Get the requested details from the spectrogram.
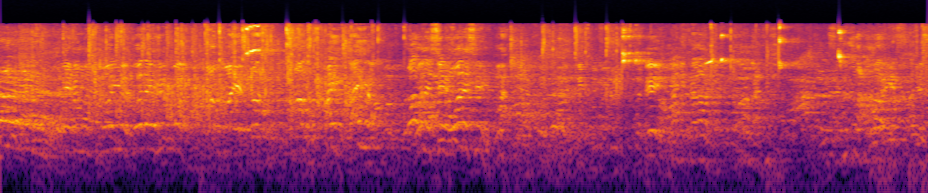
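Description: Several men talk and call out across a large echoing hall.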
